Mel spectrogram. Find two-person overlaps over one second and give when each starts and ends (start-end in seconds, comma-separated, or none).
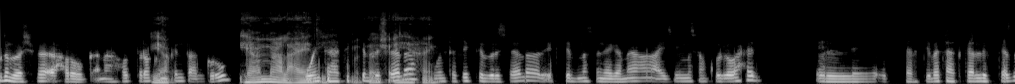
3.0-4.4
